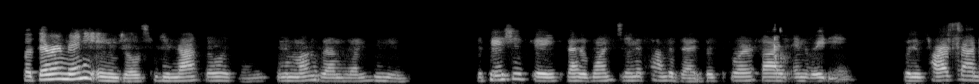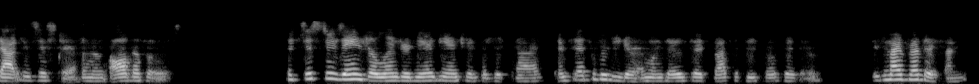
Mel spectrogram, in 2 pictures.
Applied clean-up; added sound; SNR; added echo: neural mask model Resemble Enhance denoiser.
